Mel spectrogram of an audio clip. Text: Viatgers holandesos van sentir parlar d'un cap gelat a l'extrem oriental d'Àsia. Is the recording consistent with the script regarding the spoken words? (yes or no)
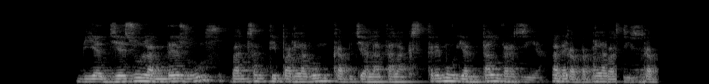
no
